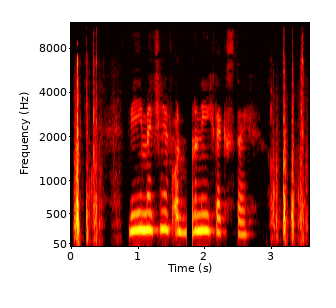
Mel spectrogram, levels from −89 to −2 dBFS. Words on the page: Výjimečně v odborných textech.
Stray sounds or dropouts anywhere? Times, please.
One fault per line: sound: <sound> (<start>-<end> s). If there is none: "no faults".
sound: dropout (1.7-1.8 s)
